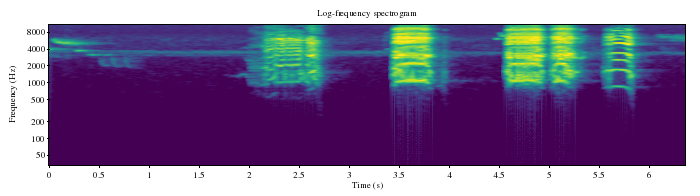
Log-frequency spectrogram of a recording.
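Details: Red junglefowl hen calling to bring in the rooster: a run of four rough, honking squawks, the last short and clipped, over a constant shrill insect-like tone.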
